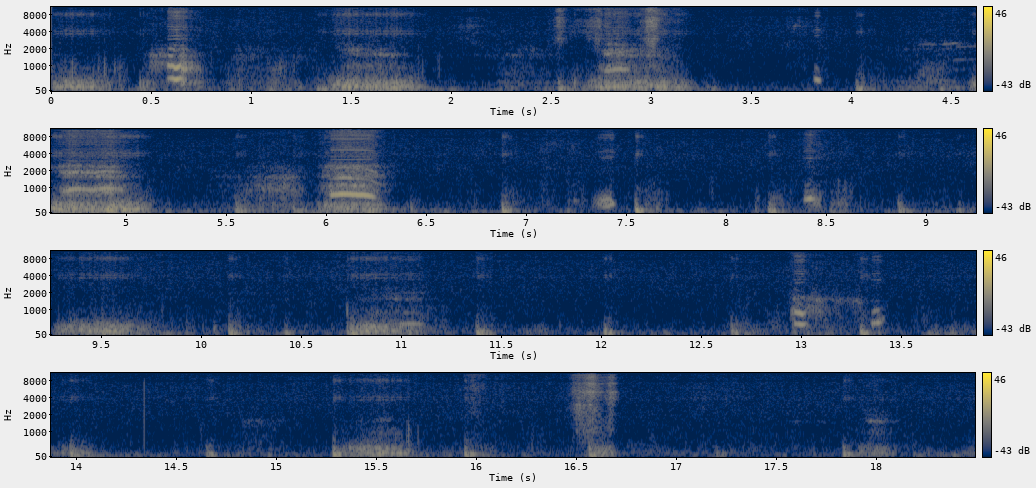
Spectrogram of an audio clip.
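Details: Low, muffled heart thumps recorded during a breath-hold with pressure, mixed with rubbing and handling noise: heart sounds during breath-hold.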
